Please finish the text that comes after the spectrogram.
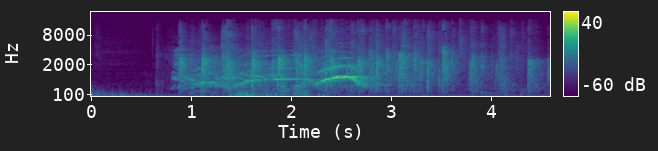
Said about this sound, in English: I just I've never felt an applause break before, and I really wanted to know what it was like.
